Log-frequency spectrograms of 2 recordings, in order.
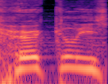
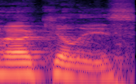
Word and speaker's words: Hercules: made me think that Hercules had a silent s in his name pronouncing it Hercule so when talking about him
